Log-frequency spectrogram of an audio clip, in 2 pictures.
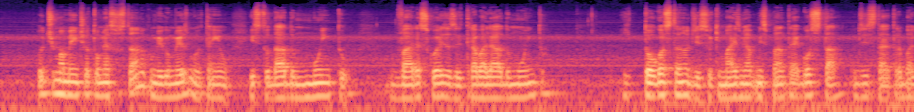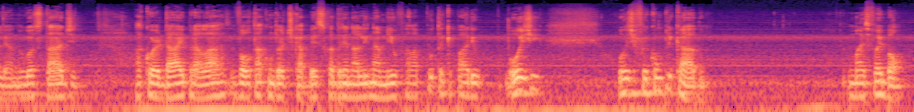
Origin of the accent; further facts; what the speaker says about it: Ribeirão Preto, São Paulo, Brazil; also born or lived in Rondônia; now in Campinas, Brazil; Eu não sou daqui, de Campinas, que é onde eu estou morando agora. Eu sou de Rondônia, nasci lá. Logo pequeno fui morar em Ribeirão Preto com a minha avó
